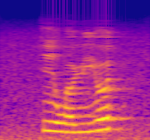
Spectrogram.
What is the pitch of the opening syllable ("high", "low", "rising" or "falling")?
low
